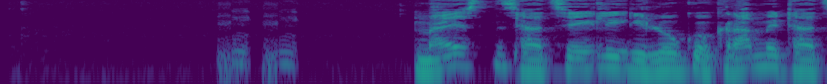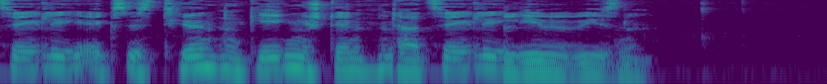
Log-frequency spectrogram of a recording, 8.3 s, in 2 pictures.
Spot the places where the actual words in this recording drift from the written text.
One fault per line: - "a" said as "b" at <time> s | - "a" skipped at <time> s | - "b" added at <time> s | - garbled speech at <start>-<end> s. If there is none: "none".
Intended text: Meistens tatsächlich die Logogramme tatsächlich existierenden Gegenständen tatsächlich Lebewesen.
none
